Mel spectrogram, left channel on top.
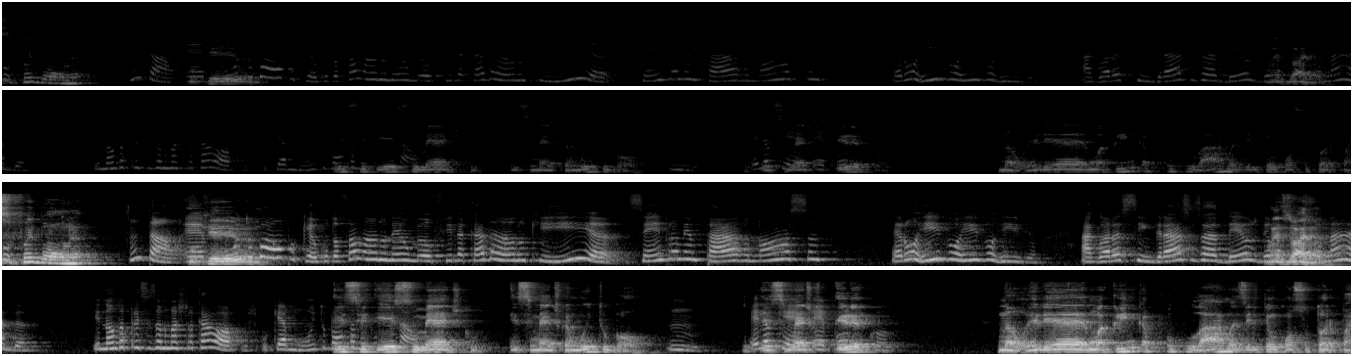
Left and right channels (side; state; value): left; quieter; 30.2 dB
